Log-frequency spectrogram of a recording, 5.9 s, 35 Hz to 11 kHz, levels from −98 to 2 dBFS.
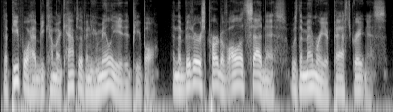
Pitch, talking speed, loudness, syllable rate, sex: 105 Hz, 235 wpm, -17 LUFS, 6.9 syllables/s, male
